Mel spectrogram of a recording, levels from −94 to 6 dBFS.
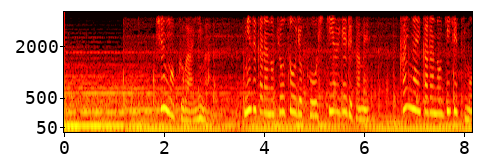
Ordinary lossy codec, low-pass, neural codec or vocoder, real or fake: none; 3.6 kHz; none; real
